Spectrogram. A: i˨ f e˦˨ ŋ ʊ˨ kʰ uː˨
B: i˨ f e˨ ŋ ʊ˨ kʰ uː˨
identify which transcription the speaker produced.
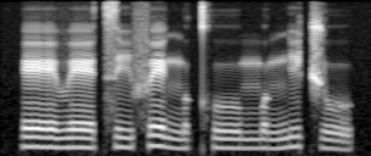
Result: A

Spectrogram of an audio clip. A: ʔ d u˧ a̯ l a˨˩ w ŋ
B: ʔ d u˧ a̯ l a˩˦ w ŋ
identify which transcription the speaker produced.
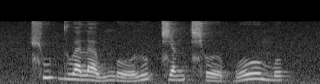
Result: B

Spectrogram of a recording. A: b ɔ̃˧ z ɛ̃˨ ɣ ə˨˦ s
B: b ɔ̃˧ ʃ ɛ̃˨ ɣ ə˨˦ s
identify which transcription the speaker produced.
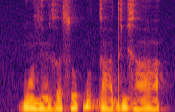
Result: A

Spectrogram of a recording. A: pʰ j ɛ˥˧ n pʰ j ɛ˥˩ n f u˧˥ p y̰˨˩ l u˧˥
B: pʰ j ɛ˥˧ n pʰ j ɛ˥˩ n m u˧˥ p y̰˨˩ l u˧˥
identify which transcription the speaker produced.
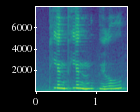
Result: B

